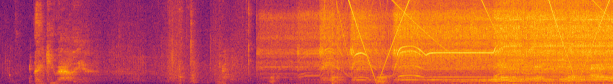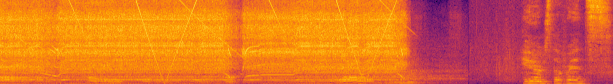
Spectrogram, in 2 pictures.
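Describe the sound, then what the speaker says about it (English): A dentist's drill in a comedy skit whines loudly and continuously for about ten seconds, its pitch sweeping up and down, with a voice before and after it. "Bring the drill!"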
